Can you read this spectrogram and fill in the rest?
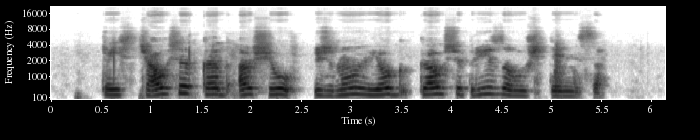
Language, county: Lithuanian, Panevėžys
